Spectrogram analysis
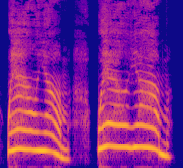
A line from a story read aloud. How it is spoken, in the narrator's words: A girl hollering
